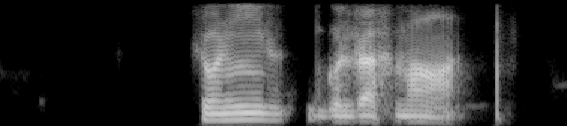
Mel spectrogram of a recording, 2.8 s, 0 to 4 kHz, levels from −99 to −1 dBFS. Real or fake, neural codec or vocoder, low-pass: fake; autoencoder, 48 kHz, 32 numbers a frame, DAC-VAE, trained on Japanese speech; 3.6 kHz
